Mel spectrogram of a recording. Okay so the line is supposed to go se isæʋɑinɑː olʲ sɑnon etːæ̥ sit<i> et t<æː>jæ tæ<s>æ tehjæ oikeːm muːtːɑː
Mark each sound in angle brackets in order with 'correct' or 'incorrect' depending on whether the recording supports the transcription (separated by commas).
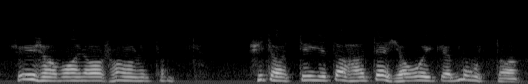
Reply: incorrect, incorrect, incorrect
